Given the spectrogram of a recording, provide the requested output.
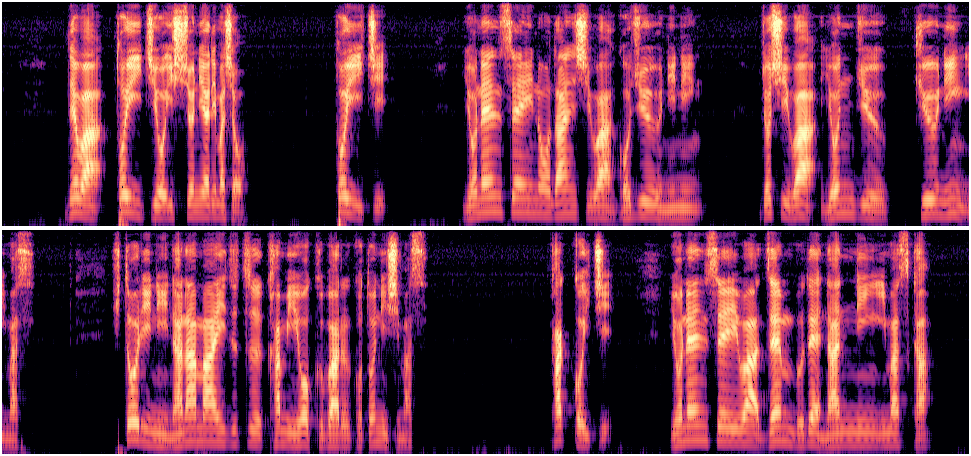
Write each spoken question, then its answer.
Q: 4年生は全部で何人いますか?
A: 4年生は101人います。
